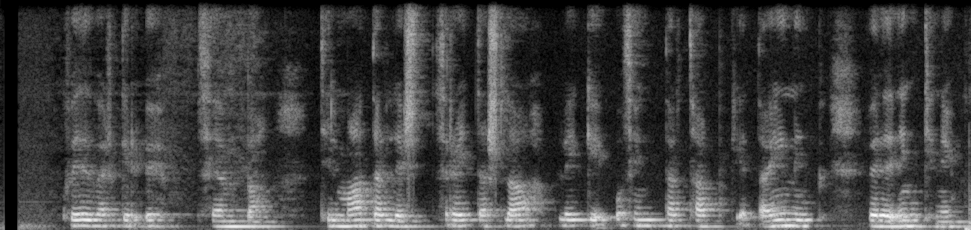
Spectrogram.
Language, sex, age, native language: Icelandic, male, 18-19, Icelandic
